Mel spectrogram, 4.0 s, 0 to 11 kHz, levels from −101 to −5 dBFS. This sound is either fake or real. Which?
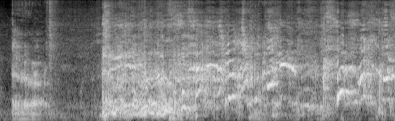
fake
